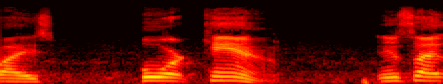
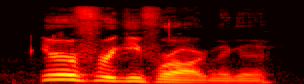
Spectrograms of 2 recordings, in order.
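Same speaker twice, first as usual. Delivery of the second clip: ordinary delivery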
